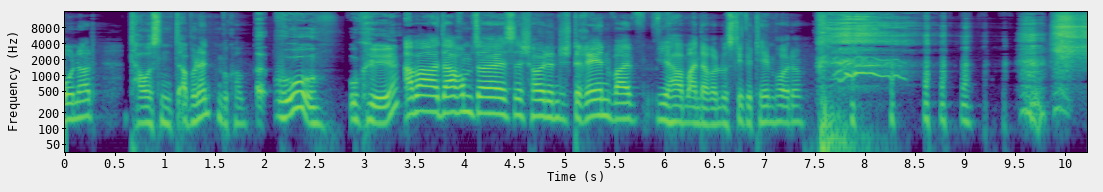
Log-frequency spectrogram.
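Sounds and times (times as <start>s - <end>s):
speech: 0.0s - 8.0s, 8.6s - 9.2s
laughter: 7.5s - 10.2s
loud heavy breathing in: 9.5s - 10.2s.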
